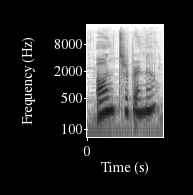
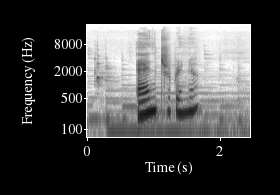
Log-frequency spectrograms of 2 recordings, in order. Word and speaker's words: entrepreneur: Sound of the initial letters EN in this word is, this is entrepreneur, entrepreneur or entrepreneur. How to pronounce it? So letter EN, they have the sound on, and or in. You have to think about it, whether it is entrepreneur. Here, in British English, we do not pronounce letter R in the end. Okay, let's keep it silent.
